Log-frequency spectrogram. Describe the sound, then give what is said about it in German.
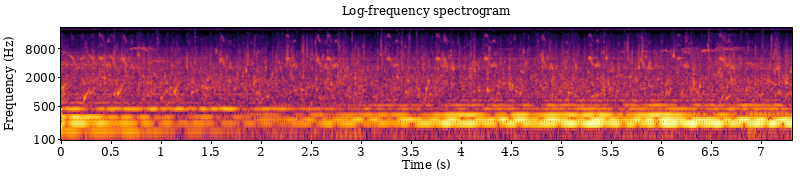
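A small stream of warm thermal water trickles and burbles steadily, with small splashes and drips over a low continuous hum, growing slightly louder toward the end. No one speaks. “Es ist ein kleiner Fluss mit Thermalwasser, warme Gewässer in einer perfekten Temperatur.”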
